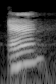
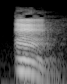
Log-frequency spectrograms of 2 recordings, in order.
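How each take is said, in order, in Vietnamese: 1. Nguyên âm được phát với thanh điệu đi lên. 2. Nguyên âm được phát với thanh điệu thấp đi xuống. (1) "dấu sắc" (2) "dấu quyền"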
